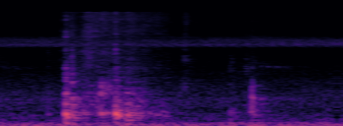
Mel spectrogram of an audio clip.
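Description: Wooden board being set down flat on a workbench and shifted into place: a short cluster of wooden knocks and scraping about half a second in, then a light tap near the end.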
